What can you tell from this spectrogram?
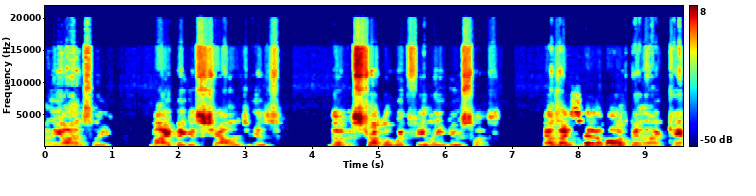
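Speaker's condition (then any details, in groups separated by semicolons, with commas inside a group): ALS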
